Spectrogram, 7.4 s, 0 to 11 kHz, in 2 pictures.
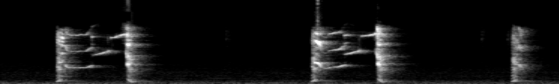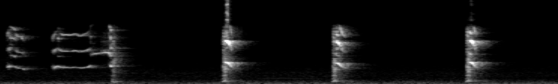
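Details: Peregrine falcons in Venlo, the Netherlands, recorded 19 February 2021 at 14:50: short harsh piercing notes in pairs and singles, one quick chattering burst midway, with steady low hum underneath.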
